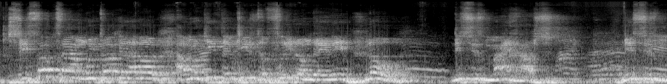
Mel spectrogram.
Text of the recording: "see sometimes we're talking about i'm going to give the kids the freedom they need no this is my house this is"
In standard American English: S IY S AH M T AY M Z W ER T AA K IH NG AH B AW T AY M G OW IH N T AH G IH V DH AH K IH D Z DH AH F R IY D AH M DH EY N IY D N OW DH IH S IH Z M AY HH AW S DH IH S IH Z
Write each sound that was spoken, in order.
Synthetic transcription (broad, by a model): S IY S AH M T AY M W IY T AA K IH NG AH B AW T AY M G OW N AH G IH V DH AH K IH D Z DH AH F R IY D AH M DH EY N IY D N OW DH IH S IH Z M AY HH AW S DH IH S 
